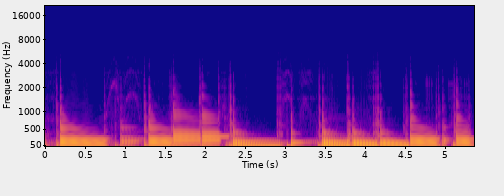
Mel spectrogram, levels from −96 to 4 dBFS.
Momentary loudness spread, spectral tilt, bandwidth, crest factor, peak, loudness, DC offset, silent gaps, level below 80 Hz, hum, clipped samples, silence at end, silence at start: 9 LU; -15 dB/octave; 2.1 kHz; 14 dB; -10 dBFS; -26 LUFS; under 0.1%; none; -30 dBFS; none; under 0.1%; 0 s; 0 s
